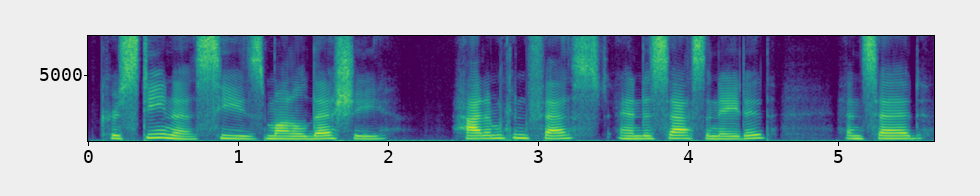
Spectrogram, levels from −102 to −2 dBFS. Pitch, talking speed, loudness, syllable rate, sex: 215 Hz, 105 wpm, -19 LUFS, 4.9 syllables/s, female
